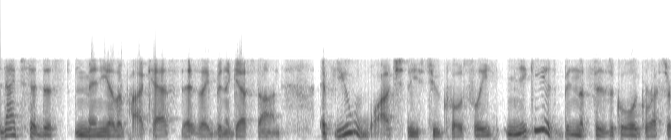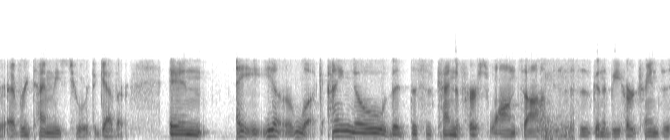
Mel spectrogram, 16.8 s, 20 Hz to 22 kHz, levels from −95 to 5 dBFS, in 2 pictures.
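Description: Around 0.71 s, just after "I've said", the speech smears into a fading, buzzy tone or coloured noise for about 120 ms. That's VoIP packet loss concealed by the speech codec, with the decoder stretching its last pitch. Shorter dropouts hit at 6.13 s and 12.49 s, then scattered losses from 15.07 to 15.61 s after "kind of her swan".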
